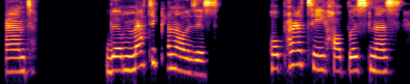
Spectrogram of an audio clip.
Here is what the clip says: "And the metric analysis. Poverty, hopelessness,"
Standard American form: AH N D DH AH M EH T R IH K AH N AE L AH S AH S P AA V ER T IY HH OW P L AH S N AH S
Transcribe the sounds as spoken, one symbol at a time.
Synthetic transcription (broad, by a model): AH N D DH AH M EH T IH K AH N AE L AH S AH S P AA P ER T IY HH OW P L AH S N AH S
